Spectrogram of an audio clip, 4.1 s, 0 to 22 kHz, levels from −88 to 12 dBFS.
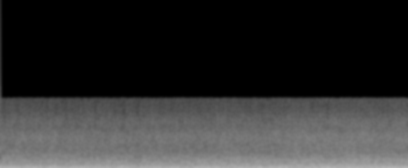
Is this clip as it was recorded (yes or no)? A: no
